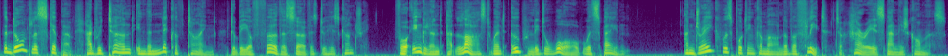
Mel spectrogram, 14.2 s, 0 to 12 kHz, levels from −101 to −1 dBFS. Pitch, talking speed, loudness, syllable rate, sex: 115 Hz, 175 wpm, -22 LUFS, 4.8 syllables/s, male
